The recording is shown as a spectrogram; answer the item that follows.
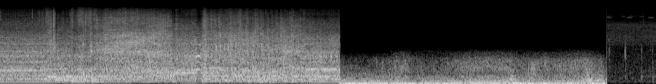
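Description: Kubota L3301 tractor's three-cylinder diesel engine running steadily as the loader bucket presses down on a large can. About three and a half seconds in, the sound turns abruptly dull and deep, losing its high end.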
